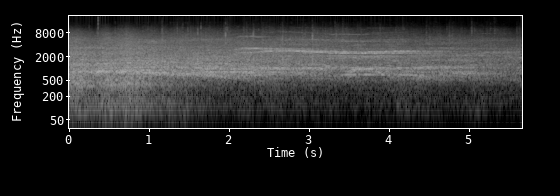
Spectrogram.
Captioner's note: audience applauding and cheering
